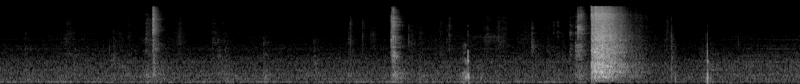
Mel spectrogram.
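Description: Hands working inside a freezer's sheet-metal evaporator section: a few sharp clicks and knocks, and one loud, rasping scrape about six seconds in, over a low steady hum.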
